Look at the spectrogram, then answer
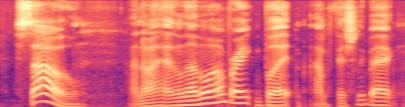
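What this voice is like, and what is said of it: Raspy, slightly husky voice. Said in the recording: “I'm a little raspy. I'm a little jazzy tonight. I'm a little jazzy, a little raspy.”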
